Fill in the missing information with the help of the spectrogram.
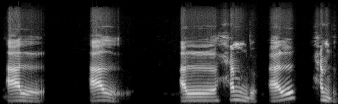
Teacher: জিহ্বার আগের অংশ গিয়ে লাগে তালুর সাথে, আগের অংশ গিয়ে লাগে দাঁতের মাড়ির সাথেও লাগে, তালুর সাথেও লাগে। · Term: লাম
